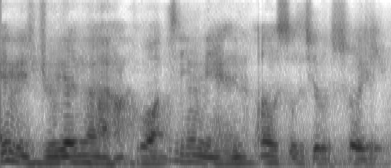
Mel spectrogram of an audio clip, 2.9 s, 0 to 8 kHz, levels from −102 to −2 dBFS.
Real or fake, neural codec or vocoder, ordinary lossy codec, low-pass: fake; codec, 16 kHz, 1 kbps, FreqCodec, smaller model; none; none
